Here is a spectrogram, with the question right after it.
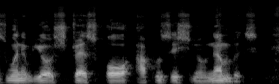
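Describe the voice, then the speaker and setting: A man with a New York accent, on a very clean recording with a silent background and a dry, close sound free of echo. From New York City. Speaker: numerologist, live show host. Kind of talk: live reading for viewers. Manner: fast; casual, conversational.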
